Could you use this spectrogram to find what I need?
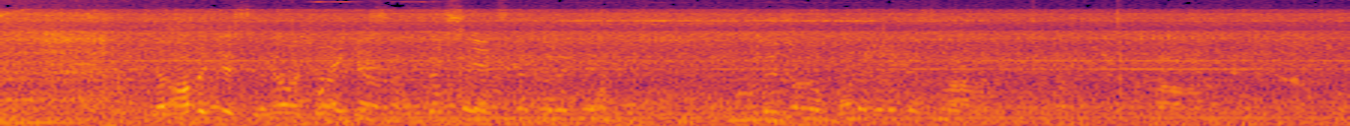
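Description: Men talk excitedly nearby outdoors.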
